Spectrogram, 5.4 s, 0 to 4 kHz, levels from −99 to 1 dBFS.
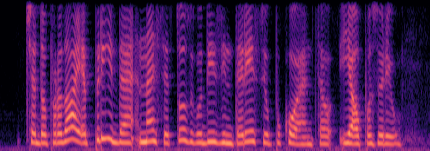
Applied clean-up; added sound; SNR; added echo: none; none; none; none.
